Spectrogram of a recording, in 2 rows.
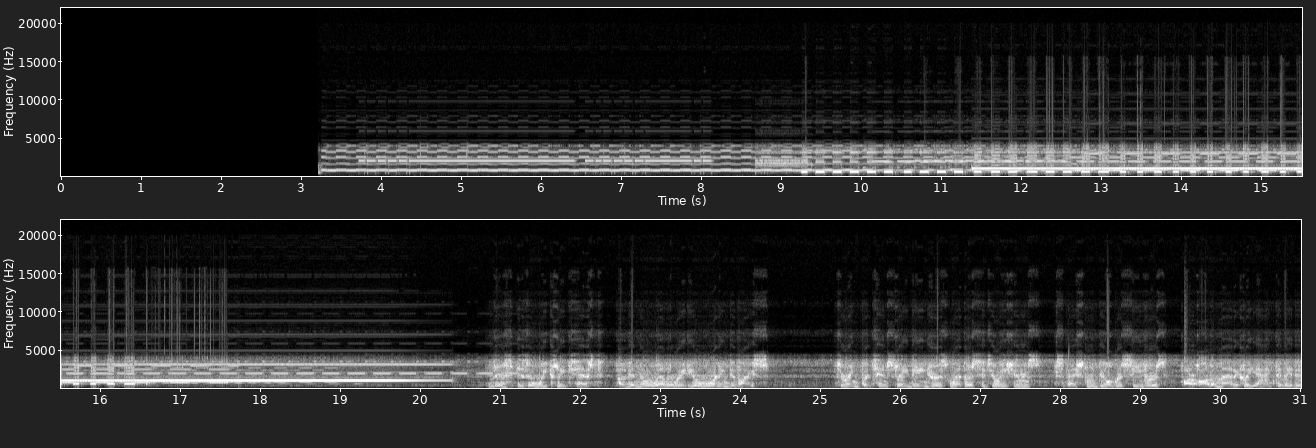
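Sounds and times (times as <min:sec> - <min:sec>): steady warning tone: 0:03.2 - 0:31.0
electronic beeps and warbling chirps: 0:08.7 - 0:21.4
fast-pulsing beep: 0:09.2 - 0:21.7.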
